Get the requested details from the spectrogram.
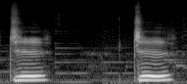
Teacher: Cara bacanya seperti ini, ZH. J, J, lidahnya digulung ke atas, jadi agak bindeng suaranya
